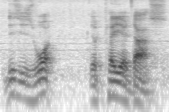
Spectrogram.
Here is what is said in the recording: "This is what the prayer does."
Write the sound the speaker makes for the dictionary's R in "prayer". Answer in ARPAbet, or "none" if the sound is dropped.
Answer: L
